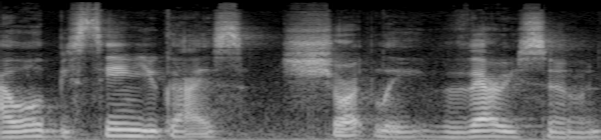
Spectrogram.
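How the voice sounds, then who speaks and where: A woman speaks in an animated tone with vocal fry and a bright, sharp sound, recorded very cleanly against a silent background. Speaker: health educator. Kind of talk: health tutorial. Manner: fast.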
